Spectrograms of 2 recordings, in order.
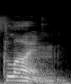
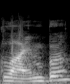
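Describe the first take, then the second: First: No B sound is pronounced at the end. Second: A B sound is pronounced at the end. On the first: The speaker calls it right. "So we don't pronounce be" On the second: The speaker calls it wrong. "It isn't climb"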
